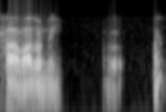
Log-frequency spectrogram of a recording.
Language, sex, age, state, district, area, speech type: Gujarati, male, 45-60, Gujarat, Anand, urban, conversation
